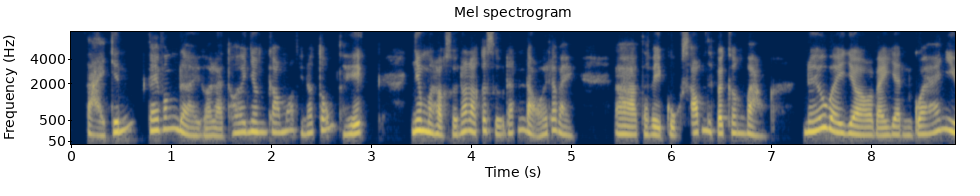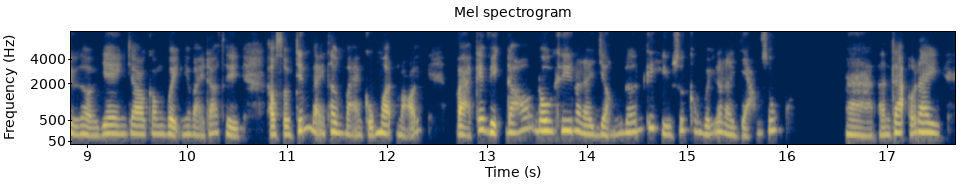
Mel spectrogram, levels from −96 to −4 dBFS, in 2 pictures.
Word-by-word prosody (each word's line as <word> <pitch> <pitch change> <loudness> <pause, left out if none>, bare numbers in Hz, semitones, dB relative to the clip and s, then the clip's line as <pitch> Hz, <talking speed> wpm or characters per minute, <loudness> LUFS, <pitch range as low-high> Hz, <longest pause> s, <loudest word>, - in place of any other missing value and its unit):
tài 155 - -2
chính, 240 +9 +3 0.2
cái 255 0 +4
vấn 290 +1 -2
đề, 170 -11 0
gọi 150 -1 -4
là, 150 -1 -3
thuê 210 +3 -2
nhân 225 -1 +1
công 220 +1 -2
á, 255 - -7
thì - - -6
nó 205 - -2
tốn 270 +3 -2
thiệt. 185 +4 +3 0.5
Nhưng 250 +1 +7
mà 220 - +5
thật 170 - +3
sự 175 - -1
nó 235 - +4
là 235 - +3
cái 255 - 0
sự 175 - -3
đánh 205 +7 -5
đổi 180 -7 0
đó 265 - 0
bạn. 170 -9 -3 0.4
À, 180 -2 +2
tại 170 - -3
vì 165 - +4
cuộc 160 - -2
sống 210 +1 +2
thì 235 - -1
phải 190 - +6
cân 205 -2 -2
bằng, 185 -6 -1 0.4
nếu 240 +8 +5
bây 245 -8 +4
giờ 175 -4 +2
bạn 160 0 0
dành 170 -2 -2
quá 180 +6 0
nhiều 245 -8 +1
thời 160 -2 -1
gian 190 -1 +1
cho 180 -1 +2
công 185 0 -5
việc 175 -2 +2
như 175 - -5
vậy 165 -3 -4
đó, 200 +2 -3
thì 160 -6 -1 0.3
thật 170 - +7
sự 175 - +2
chính 260 +5 +2
bản - - 0
thân 225 -4 +2
bạn 170 -2 -3
cũng 155 +5 -1
mệt 195 -3 +3
mỏi, 155 +7 -2 0.4
và - - +4
cái 270 0 +3
việc 210 - +5
đó 255 +7 0
đôi 245 0 +6
khi 255 0 +3
nó 245 - +1
lại 180 -4 0
dẫn 175 +2 -2
đến 220 +3 -2
cái 315 - -1
hiệu 180 - -1
suất 255 +1 -3
công 235 -3 -6
việc 170 -3 -2
đó 230 - +1
là 185 -5 -2
giảm 200 - -5
xuống. 250 +6 -4 0.6
À, 165 -4 -2
thành 165 0 -3
ra 210 +3 +4
ở - - -1
đây 220 -3 +3
200 Hz, 290 wpm, -25 LUFS, 175-235 Hz, 0.6 s, Nhưng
